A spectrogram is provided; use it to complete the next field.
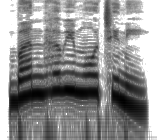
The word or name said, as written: ಬಂಧವಿಮೋಚಿನಿ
